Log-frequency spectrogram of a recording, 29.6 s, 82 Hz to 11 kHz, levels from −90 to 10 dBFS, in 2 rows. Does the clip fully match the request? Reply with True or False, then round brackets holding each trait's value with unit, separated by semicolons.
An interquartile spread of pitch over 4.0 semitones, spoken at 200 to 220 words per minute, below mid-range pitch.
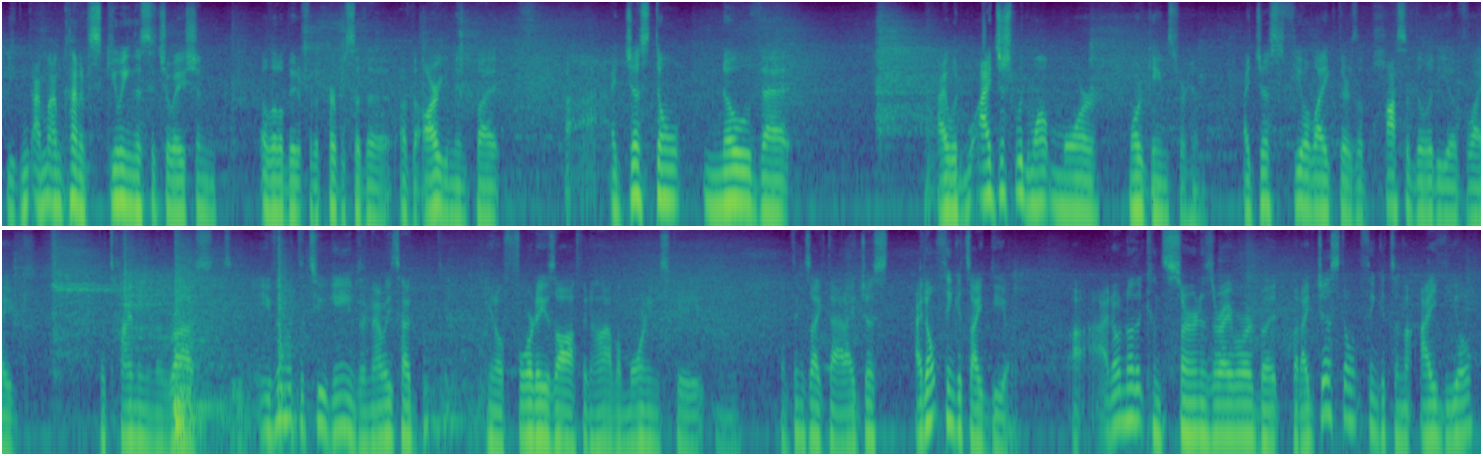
False (3.4 semitones; 205 wpm; 120 Hz)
